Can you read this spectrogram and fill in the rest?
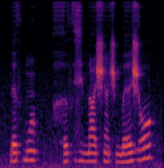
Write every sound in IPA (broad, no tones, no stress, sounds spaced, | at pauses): ɾ ɛ θ b ɔ̃ | h ə θ zʲ ə n ɑ ʃ ɑ̃ ʃ m ɛ ʒ ɔ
